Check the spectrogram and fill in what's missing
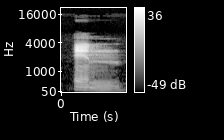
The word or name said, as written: in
